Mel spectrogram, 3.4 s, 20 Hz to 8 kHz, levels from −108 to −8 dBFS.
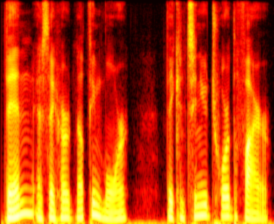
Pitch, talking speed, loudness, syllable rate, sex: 110 Hz, 190 wpm, -21 LUFS, 5.4 syllables/s, male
